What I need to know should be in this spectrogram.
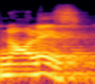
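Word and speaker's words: knowledge: है, तो यहां पर के क्या हो जाएगा, साइलेंट हो जाएगा। इसी प्रकार ये क्या है, नॉलेज, क्या है, नॉलेज, तो देखो यहां पर दो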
